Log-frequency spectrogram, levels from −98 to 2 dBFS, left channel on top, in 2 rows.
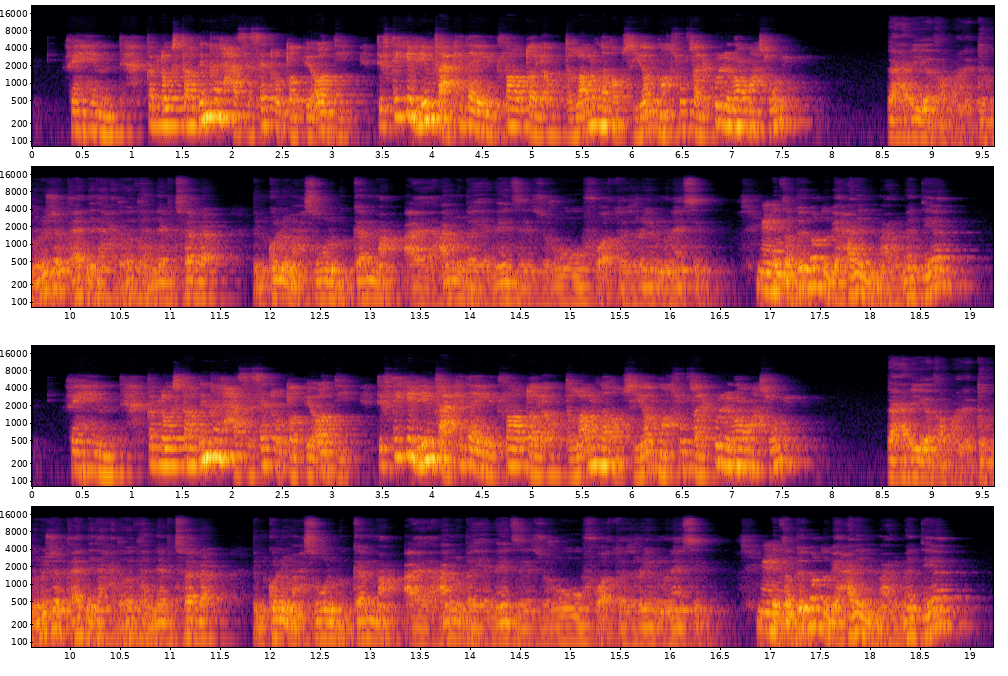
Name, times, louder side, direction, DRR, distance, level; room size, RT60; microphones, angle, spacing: voice 1, 0.3-3.1 3.4-7.5 16.9-17.2, equal, 35° left, -3 dB, 0.6 m, -20 dB
voice 2, 8.6-11.4 11.8-16.3 16.7-18.8, right 1 dB, 40° right, -7 dB, 0.6 m, -25 dB
2.7 x 2.0 x 2.7 m, 0.76 s
head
